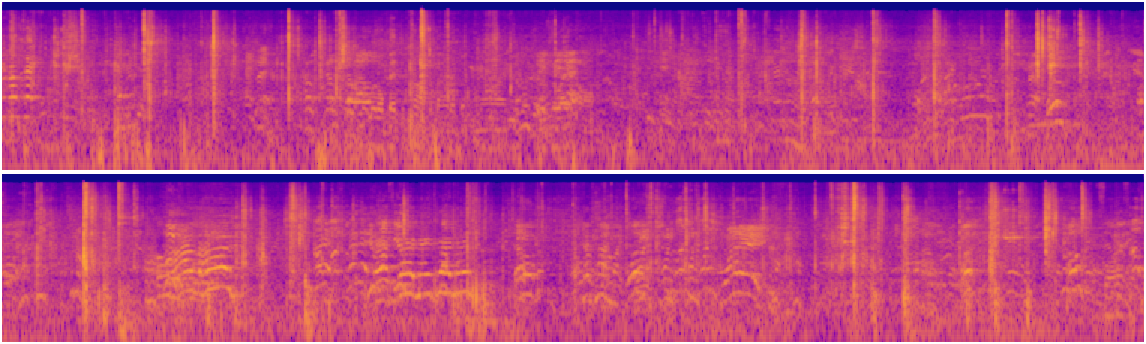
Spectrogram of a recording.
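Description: Dek hockey play: frequent sharp clacks of sticks striking the ball and each other on the rink, the loudest about sixteen seconds in, with voices calling out, mostly in the second half.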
